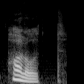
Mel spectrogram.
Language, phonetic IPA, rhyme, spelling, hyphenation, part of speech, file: Hungarian, [ˈhɒlotː], -otː, halott, ha‧lott, adjective / noun, Hu-halott.ogg
- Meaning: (adjective) dead, deceased; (noun) 1. a dead person 2. corpse 3. … (people) were killed (in a disaster or attack) (literally, “it had … deads”)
